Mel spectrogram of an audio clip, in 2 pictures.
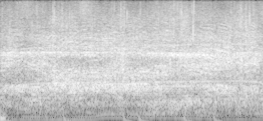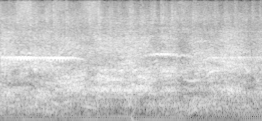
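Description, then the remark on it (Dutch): A crowd of hundreds of women protesting in the street against Turkey's withdrawal from the Istanbul Convention, a loud, dense wall of shouting and chanting voices that holds steady throughout, with scattered low thumps underneath. “Honderden vrouwen gingen de straat op om te protesteren.”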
